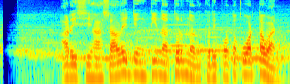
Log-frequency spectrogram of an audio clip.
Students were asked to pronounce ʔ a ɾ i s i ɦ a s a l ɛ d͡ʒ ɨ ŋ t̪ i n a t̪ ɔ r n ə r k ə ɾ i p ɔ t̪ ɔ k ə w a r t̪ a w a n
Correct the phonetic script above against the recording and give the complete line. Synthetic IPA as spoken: ʔ a ɾ i s i ɦ a s a l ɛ d͡ʒ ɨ ŋ t̪ i n a t̪ u r n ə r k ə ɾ i p ɔ t̪ ɔ k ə w a r t̪ a w a n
